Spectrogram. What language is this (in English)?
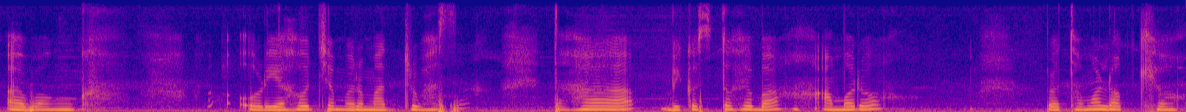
Odia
